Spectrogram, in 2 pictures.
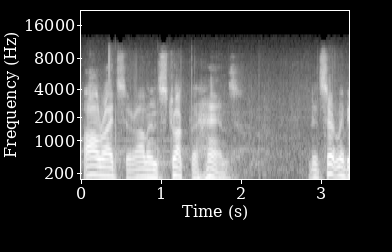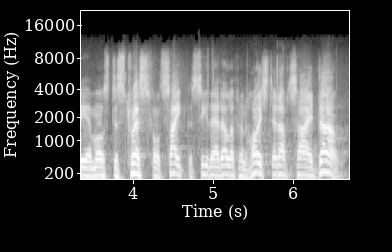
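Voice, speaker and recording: A man's voice: on the high side, expressive, normal speed, lightly acted, low-quality recording. A man acting a sardonic, exasperated merchant ship's mate in a 1940s radio drama, with a wry, grumbling manner. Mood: dutiful. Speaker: actor playing a first mate and narrator. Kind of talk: 1940s radio acting, first-person storytelling.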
